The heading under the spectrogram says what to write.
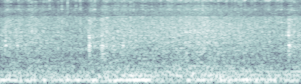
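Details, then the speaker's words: Suzuki Address scooter that stalled when hot with light kickstart from compression loss, after repairing leaking valve and reassembly: short, even single-cylinder running, no stumbling or ticking; now normal. "Oke, motor sudah bisa hidup. Motor sudah normal ya."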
